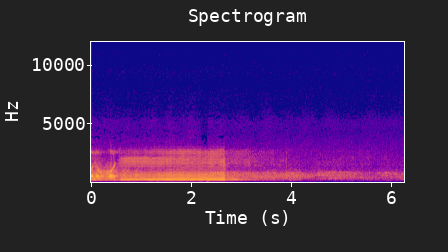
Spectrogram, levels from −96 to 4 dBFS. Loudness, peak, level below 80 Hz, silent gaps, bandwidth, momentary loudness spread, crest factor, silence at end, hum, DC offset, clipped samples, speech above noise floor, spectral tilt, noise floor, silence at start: -21 LUFS; -6 dBFS; -70 dBFS; none; 3.8 kHz; 22 LU; 18 dB; 0 s; none; under 0.1%; under 0.1%; 25 dB; -8 dB/octave; -45 dBFS; 0 s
